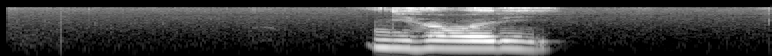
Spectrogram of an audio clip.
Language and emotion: Russian, neutral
